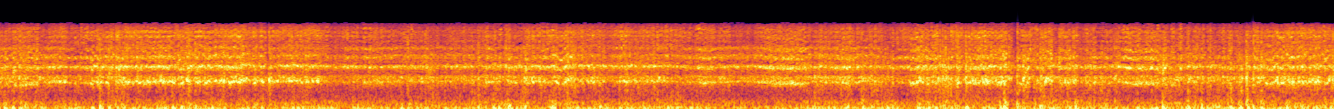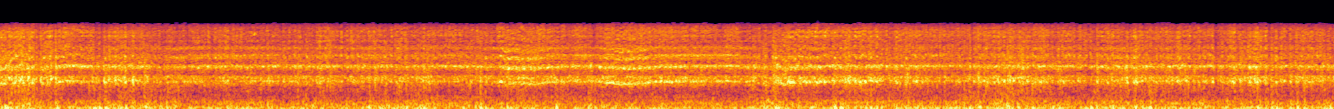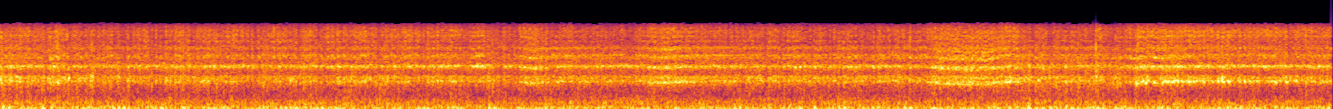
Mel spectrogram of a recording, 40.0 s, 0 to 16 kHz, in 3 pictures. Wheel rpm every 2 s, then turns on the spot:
210, 220, 230, 230, 220, 220, 220, 220, 230, 230, 220, 230, 230, 230, 230, 230, 230, 230, 220, 230.
none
